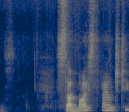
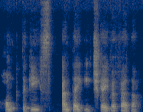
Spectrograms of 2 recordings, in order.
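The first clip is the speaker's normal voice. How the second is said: usual speaking voice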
